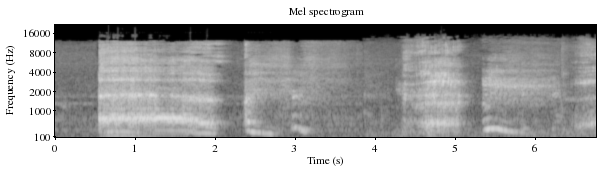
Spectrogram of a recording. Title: Big Burps Compilation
